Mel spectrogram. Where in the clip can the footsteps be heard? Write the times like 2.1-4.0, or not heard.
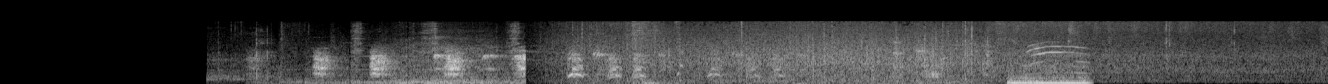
not heard.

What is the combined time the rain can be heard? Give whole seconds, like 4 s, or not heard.
8 s.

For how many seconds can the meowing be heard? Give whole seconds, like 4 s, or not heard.
3 s.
